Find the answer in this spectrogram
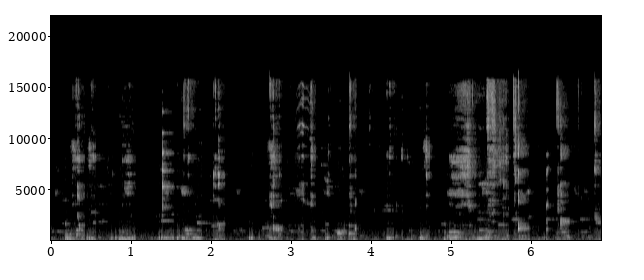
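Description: A person chewing fried catfish close to the microphone, with irregular wet smacks and short crunchy clicks.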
